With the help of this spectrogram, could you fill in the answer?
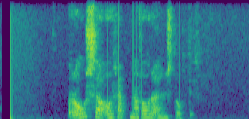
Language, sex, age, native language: Icelandic, female, 60-69, Icelandic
